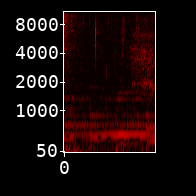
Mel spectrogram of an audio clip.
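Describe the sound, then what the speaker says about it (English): Steady rain falls in a video game and patters softly and evenly on surfaces, with a faint low tonal layer of moody music underneath. The sound is brief and heard alone. "Seeing as there's rain and moody music."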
